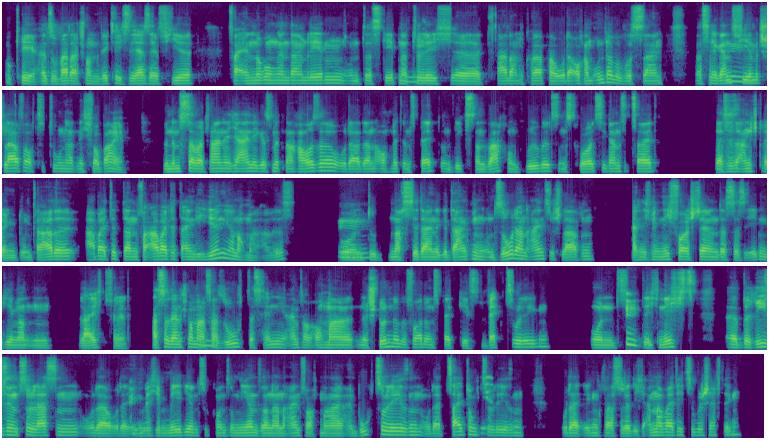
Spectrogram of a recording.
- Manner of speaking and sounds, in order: stressed: "so"; other background noise
- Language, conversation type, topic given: German, advice, Wie kann ich mir einen festen, regelmäßigen Schlaf-Wach-Rhythmus angewöhnen?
